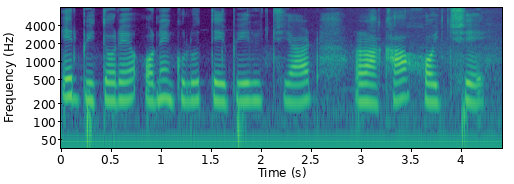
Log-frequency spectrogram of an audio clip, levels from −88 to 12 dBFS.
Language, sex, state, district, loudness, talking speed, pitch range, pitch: Bengali, female, Tripura, West Tripura, -18 LUFS, 95 wpm, 215-230 Hz, 220 Hz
